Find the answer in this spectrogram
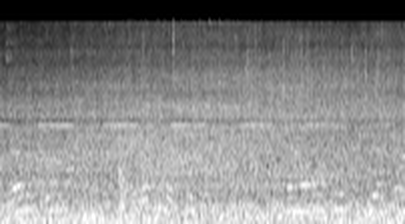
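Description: Repeated high electronic warning beeps, about one and a half a second, over the running of a Mercedes-Benz minibus, with voices in the background.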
